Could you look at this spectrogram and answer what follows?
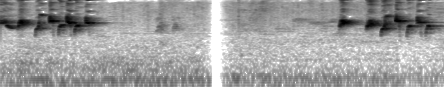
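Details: Caged red-whiskered bulbul singing in the playful riK style used for song training: two bursts of quick, bright, warbled phrases, each a run of four or five slurred notes, separated by a short pause over low background rumble.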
